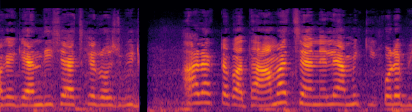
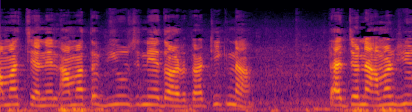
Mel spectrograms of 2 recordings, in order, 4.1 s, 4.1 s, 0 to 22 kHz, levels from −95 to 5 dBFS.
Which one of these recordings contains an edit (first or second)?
first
